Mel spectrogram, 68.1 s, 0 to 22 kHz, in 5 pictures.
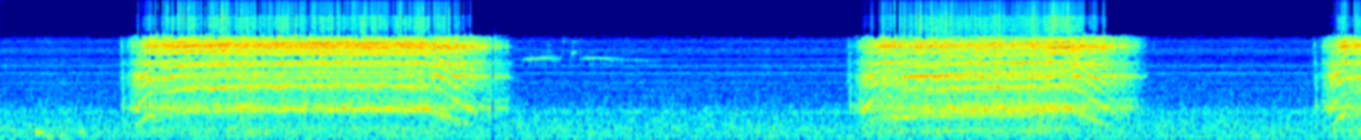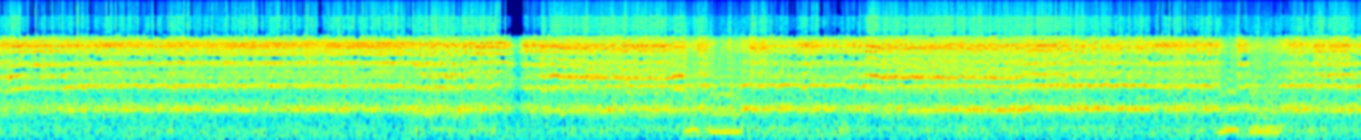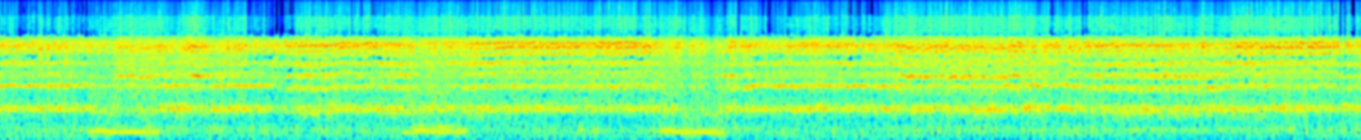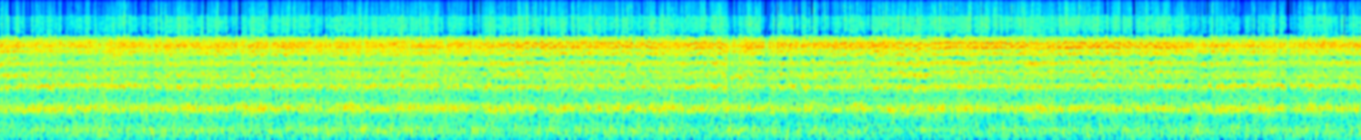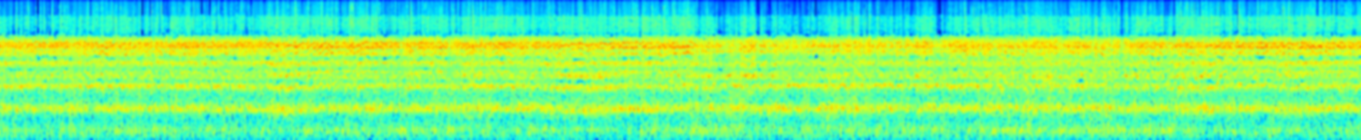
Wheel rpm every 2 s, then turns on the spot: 80, 220, 30, 0, 160, 50, 90, 230, 230, 220, 230, 210, 230, 230, 230, 230, 230, 230, 220, 220, 230, 230, 230, 230, 230, 230, 230, 230, 230, 230, 220, 230, 230, 230.
none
